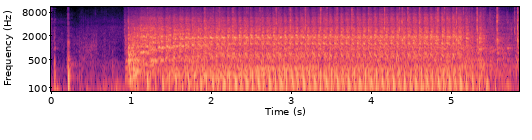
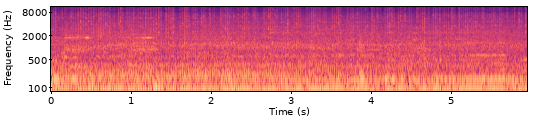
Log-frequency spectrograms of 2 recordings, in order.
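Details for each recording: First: 1960 International tractor: starter cranks steadily with even compression beats but never catches after it ran briefly then died; choke tried, and the owner suspects no gas, possibly all leaked out. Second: 1960 International tractor after adding fuel: deep, steady low rumble with no stumbles or misses; idles smoothly and sounds healthy.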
